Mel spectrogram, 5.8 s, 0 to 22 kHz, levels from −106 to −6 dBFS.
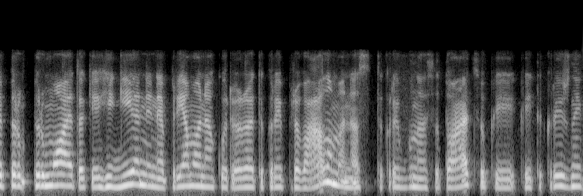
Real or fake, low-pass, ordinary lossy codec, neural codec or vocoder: real; 7.2 kHz; Opus, 16 kbps; none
